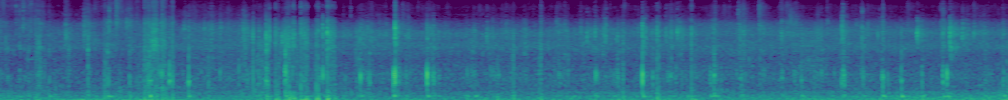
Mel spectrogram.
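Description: Irregular light clicks, taps and rustles of close-up handling, with a few sharper knocks about three to four seconds in.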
